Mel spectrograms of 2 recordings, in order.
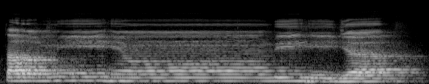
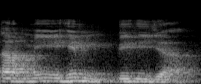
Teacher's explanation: Memang dia di khaisum juga, tetapi bibir ikut berpengaruh, yaitu bibir atas dengan bibir bawah tidak tertutup rapat. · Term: ikhfa syafawi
